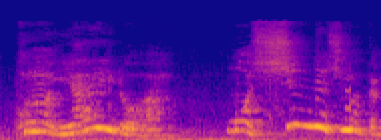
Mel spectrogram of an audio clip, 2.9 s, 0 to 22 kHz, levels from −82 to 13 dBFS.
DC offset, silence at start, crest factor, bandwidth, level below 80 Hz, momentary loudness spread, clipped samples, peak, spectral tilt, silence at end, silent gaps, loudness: under 0.1%; 0.1 s; 12 dB; 11.5 kHz; -36 dBFS; 15 LU; under 0.1%; 0 dBFS; -7 dB/octave; 0 s; none; -13 LUFS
